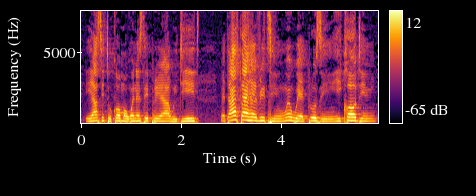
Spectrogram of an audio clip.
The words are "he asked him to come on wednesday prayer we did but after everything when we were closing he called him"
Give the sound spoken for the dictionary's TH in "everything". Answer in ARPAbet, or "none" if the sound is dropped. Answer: T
